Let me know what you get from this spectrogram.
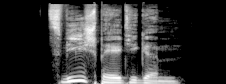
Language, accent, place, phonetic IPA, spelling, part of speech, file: German, Germany, Berlin, [ˈt͡sviːˌʃpɛltɪɡəm], zwiespältigem, adjective, De-zwiespältigem.ogg
- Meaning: strong dative masculine/neuter singular of zwiespältig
